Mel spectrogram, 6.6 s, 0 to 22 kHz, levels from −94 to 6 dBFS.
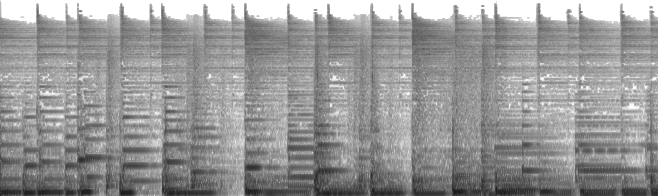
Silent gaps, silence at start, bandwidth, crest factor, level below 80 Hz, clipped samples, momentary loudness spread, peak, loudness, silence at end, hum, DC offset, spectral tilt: none; 0 s; over 20 kHz; 14 dB; -18 dBFS; under 0.1%; 5 LU; 0 dBFS; -16 LUFS; 0 s; none; under 0.1%; -5.5 dB/octave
